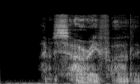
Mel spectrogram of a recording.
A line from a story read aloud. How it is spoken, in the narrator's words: she huskily whispered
